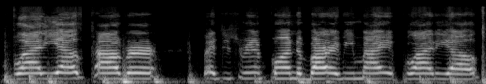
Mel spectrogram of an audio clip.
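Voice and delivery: high, hammed-up Aussie accent, bloody hell mate; a bad Aussie impression, played for laughs; Australian accent. Streamer hamming a fake Aussie accent for his chat. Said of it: "attempting to do an Australian accent".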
